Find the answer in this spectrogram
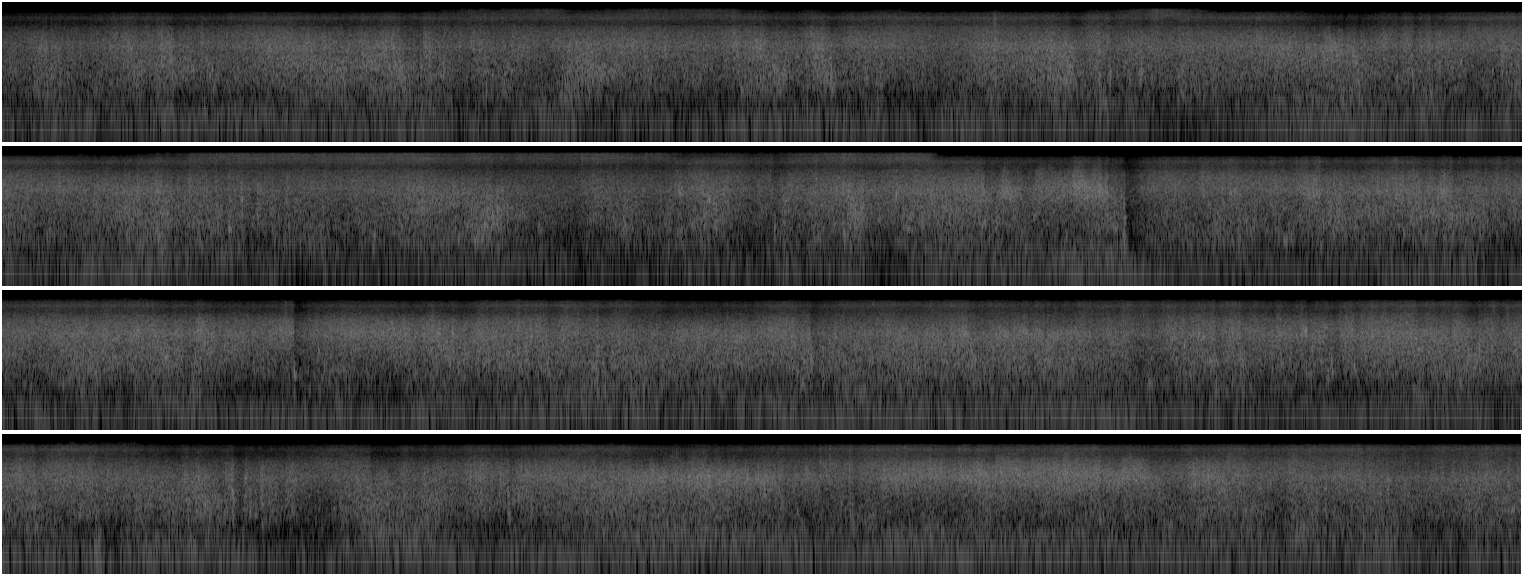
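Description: Steady wind buffeting the microphone over rushing, splashing sea water alongside a moving boat.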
